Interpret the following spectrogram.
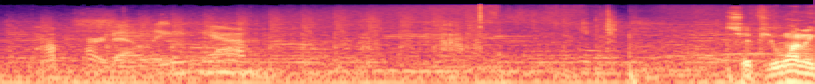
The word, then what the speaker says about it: pappardelle: Pappardelle? Pappardelle, yeah.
